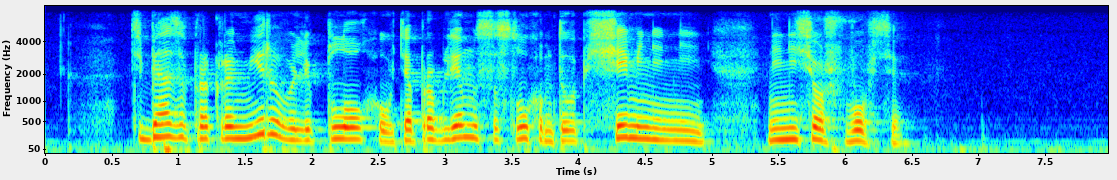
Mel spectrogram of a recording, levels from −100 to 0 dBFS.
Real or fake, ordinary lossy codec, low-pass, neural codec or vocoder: real; none; 7.2 kHz; none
